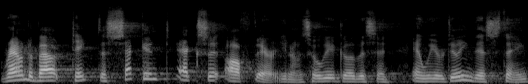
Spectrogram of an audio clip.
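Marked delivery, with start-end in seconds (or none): 0.0-2.8 British GPS lady. Retold or imitated. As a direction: lightly imitate a polite British GPS lady announcing the turn. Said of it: "lady's voice in a British accent".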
